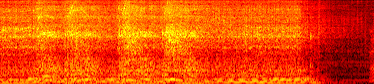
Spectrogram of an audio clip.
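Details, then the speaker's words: Yamaha supercharged jet ski after supercharger sprag clutch replacement, new spark plugs, oil and filter, on land: fires and holds a strong even rev with steady supercharger whir, seemingly making boost, no oil leaks; runs healthy. "everything sounds as it should sounds like the supercharger was making some boost no oil leaks so we're good to go"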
